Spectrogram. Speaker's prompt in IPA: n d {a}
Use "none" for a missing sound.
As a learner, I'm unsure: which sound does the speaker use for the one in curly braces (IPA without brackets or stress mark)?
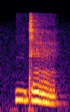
æ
